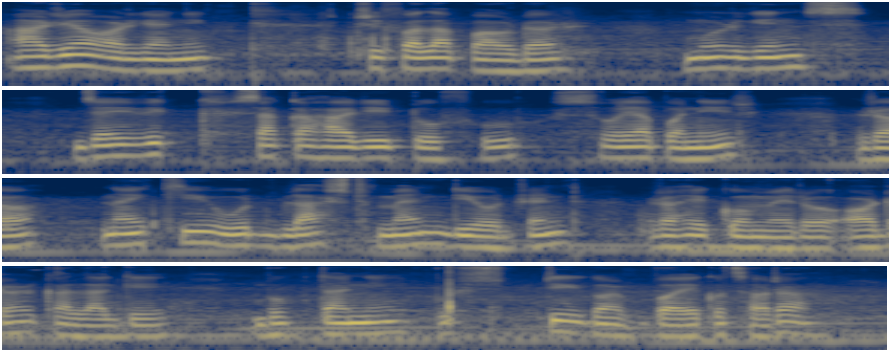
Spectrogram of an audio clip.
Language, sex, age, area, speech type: Nepali, male, 18-30, rural, read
